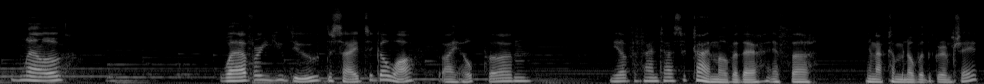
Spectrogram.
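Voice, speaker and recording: A man playing a halting, animated guild leader. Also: a little high, close to an everyday voice. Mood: gracious, rambling. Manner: hesitant, rambling, halting. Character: eager, apologetic fantasy guild leader welcoming recruits. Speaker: roleplay performer. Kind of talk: improvised Minecraft roleplay dialogue. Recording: music under the voice.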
